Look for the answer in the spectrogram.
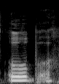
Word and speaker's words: Uber: Heißt da, das heißt Uber, da das ist es anders ausgesprochen. Wie wird es ausgesprochen? Ober. So, Muss ein bisschen Wein dabei. Ober. Und ähm, dann dachte ich, hey, ich bin cool, ich benutze jetzt Uber und bin mit meinen beiden Kumpels, ähm, kein Problem.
